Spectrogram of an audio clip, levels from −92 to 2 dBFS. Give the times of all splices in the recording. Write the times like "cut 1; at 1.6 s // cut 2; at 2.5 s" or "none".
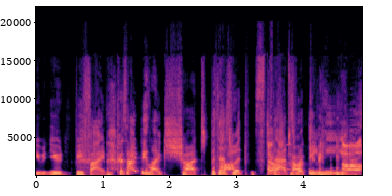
cut 1; at 1.0 s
